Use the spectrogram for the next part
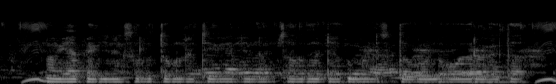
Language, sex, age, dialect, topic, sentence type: Kannada, male, 18-24, Dharwad Kannada, banking, statement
